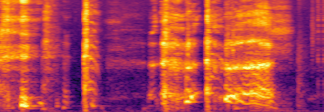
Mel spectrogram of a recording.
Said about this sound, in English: I just started recording and I just coughed straight into the mic. It was such a rude awakening.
